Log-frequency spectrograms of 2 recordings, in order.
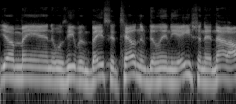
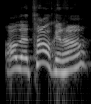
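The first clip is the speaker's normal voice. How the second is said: George Floyd waiting up there; 6 semitones higher than usual. Retold or imitated. George Floyd scolds Kirk for the podcast talk, high mocking voice. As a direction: needle him, pitched up high. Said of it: "They may be up there waiting for you and say".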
